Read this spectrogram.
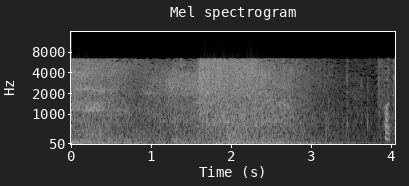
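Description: Fire bursts with a roaring whoosh.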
